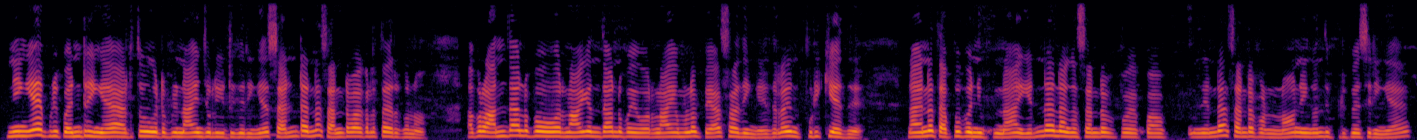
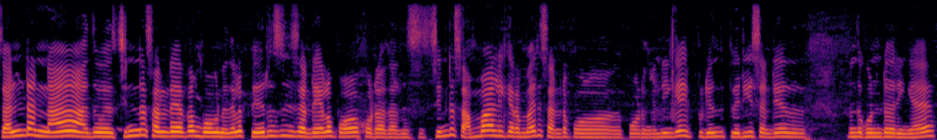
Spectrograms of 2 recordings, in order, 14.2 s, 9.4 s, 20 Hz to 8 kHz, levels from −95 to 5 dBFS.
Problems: none marked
